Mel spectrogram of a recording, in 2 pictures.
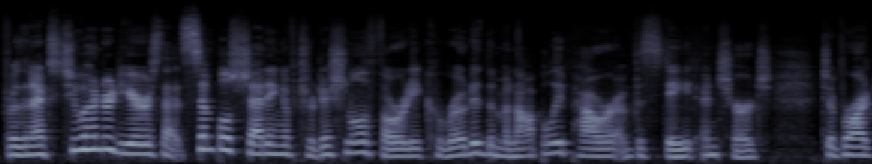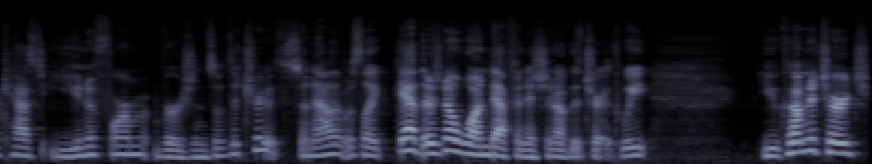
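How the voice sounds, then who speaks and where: Low-voiced woman, conversational and emphatic. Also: a bit bright. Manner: conversational, emphatic, often addressing listeners directly. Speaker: host of a read-along commentary channel. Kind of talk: reading a book aloud with casual, opinionated commentary.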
